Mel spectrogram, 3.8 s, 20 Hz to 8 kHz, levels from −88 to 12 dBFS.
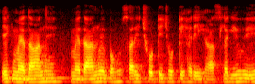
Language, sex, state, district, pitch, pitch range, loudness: Hindi, male, Uttar Pradesh, Lalitpur, 115 Hz, 110-120 Hz, -18 LUFS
